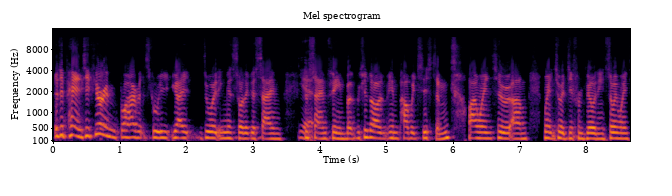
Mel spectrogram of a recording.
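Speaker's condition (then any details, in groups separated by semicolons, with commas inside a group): Bilateral cleft lip and palate; as child hard to understand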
